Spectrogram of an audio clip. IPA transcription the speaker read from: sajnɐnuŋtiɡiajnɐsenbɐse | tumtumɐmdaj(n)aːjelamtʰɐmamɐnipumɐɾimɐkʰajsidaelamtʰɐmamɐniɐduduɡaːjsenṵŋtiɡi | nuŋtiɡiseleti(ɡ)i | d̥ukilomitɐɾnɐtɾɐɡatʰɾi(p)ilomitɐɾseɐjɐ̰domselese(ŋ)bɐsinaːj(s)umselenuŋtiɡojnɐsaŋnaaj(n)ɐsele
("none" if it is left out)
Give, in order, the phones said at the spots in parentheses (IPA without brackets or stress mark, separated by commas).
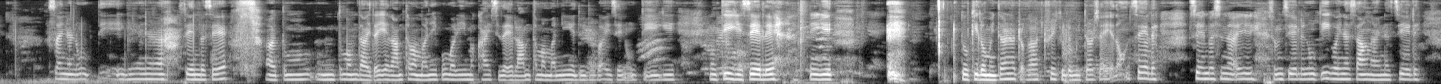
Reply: d, ɡ, k, n, s, n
